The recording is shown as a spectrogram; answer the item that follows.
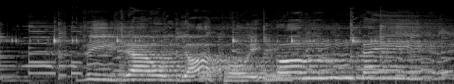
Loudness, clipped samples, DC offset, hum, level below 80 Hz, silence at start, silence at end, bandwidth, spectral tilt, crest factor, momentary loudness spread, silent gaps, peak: -18 LUFS; under 0.1%; under 0.1%; none; -56 dBFS; 0 s; 0 s; 15 kHz; -4 dB/octave; 16 dB; 9 LU; none; -4 dBFS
